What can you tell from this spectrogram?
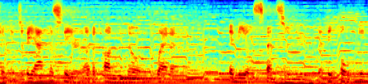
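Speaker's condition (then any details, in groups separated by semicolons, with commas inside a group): No condition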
